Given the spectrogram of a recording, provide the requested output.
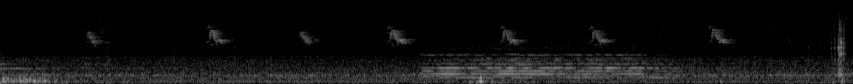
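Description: Common starling giving high, thin, down-slurred chirps about every two-thirds of a second, over a low rumble and a steady engine-like hum.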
